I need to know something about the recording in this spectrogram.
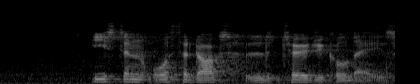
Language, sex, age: English, male, 21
